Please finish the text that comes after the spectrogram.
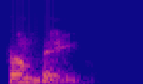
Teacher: O A é nasalizado e o M tem som de Y. Então, o M é uma semivogal.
